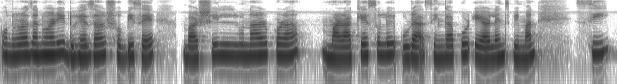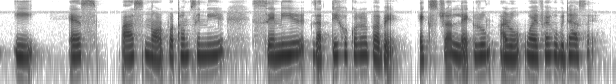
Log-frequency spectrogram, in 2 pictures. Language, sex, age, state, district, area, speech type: Assamese, female, 18-30, Assam, Majuli, urban, read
